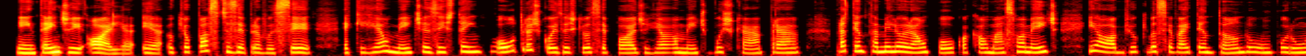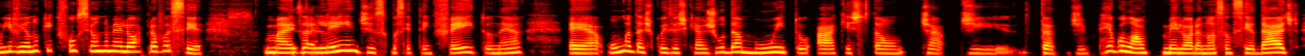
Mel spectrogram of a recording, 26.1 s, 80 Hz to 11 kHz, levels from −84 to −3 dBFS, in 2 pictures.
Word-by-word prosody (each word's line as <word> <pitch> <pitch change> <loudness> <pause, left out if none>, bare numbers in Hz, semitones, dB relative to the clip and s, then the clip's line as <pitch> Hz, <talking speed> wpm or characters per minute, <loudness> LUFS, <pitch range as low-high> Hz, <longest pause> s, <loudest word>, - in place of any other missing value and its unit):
Entendi. 220 +2 +6
Olha, 185 -4 +5
é, 200 -2 +1
o 235 - -2
que 230 - -8
eu 245 - +3
posso 285 +4 +4
dizer 245 -3 +3
pra 225 0 -3
você 215 +1 +5 0.3
é 215 - +2
que 225 - -6
realmente 235 -1 +1
existem 250 +2 +2
outras 275 +7 +1
coisas 235 +1 0
que - - -9
você 230 -1 0
pode 210 +1 -1
realmente 220 0 -3
buscar 210 -3 -2
pra 225 0 -2 0.3
pra 275 - +3
tentar 285 -2 0
melhorar 260 -3 +3
um 245 - -1
pouco, 220 -3 -4
acalmar 225 -1 -3
a - - -5
sua 260 +3 +2
mente, 245 +2 +3 0.3
e 305 - -1
é 295 - +2
óbvio 235 0 0
que 255 - -16
você 265 -1 +1
vai 235 -1 0
tentando 235 0 -3
um 225 0 -3
por 235 0 -5
um 225 +2 -2
e 270 +2 -1
vendo 265 +1 -1
o - - -9
que 315 +2 -6
que - - -13
funciona 295 -1 0
melhor 275 -2 0
pra 275 - -2
você, 240 -10 +1 0.6
mas 225 0 +2
além 245 +8 +1
disso 230 -3 -2
que - - -14
você 210 0 -2
tem 195 -1 -10
feito, 225 0 0
né, 205 +4 -4 0.5
eh, 195 -1 +2
uma 275 +6 -2
das 250 -3 -1
coisas 220 -1 -2
que - - -10
ajuda 235 +4 -1
muito 230 -1 -3
a 195 0 0
questão 200 0 -3
de 210 - -1
a 190 -2 -7
de 195 -1 -7 0.3
da 200 -2 -1
de 190 -2 -7
regular 275 -5 +1
um - - -3
melhor 205 -2 0
a 200 - -1
nossa 200 +2 -3
ansiedade, 210 +3 +3
230 Hz, 180 wpm, -22 LUFS, 210-250 Hz, 0.6 s, Entendi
